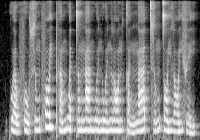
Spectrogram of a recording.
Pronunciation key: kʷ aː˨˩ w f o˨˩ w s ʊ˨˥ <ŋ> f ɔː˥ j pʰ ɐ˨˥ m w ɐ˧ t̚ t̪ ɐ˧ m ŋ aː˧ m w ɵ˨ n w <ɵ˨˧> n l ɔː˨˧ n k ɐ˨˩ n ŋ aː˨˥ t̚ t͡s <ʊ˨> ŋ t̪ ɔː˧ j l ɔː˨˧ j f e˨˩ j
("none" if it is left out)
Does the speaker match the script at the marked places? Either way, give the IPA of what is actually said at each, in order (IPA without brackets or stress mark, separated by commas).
ŋ, ɵ˨˧, ʊ˨˥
